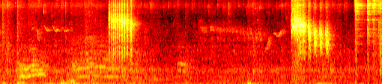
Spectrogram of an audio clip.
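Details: Female common iora in breeding condition calling a male. Loud bursts of rapid pulsed chatter come every few seconds, with soft whistled notes and faint murmuring in the gaps.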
